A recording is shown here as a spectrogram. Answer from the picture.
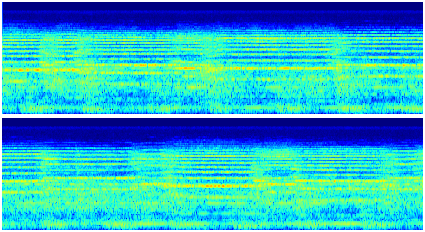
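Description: Massed military bagpipes playing a slow tune over their steady drones, heard through a television's speaker.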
